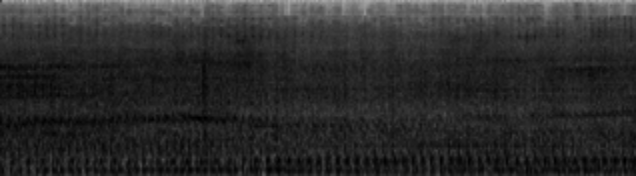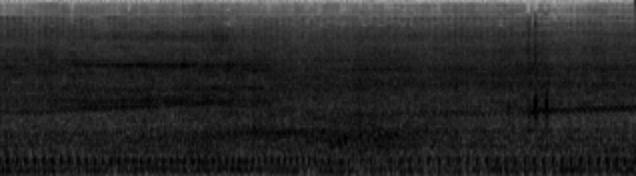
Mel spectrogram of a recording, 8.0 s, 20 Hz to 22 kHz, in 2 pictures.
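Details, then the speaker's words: Royal Enfield Himalayan 450 ridden in second gear after days of rain, APS failure warning shown: low, uneven chugging under acceleration over road and wind noise, bucking instead of pulling; rider says something's not right. "Is it still chugging? Yeah, it's like... Huh. Something's not right."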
